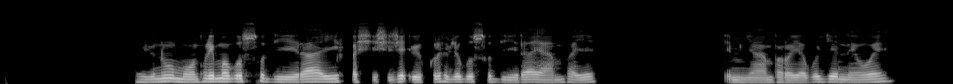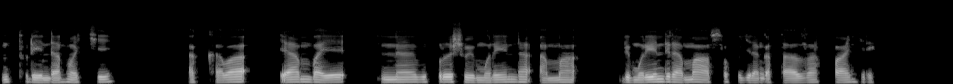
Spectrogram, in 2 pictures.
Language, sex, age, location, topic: Kinyarwanda, male, 25-35, Musanze, education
